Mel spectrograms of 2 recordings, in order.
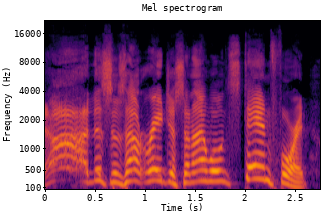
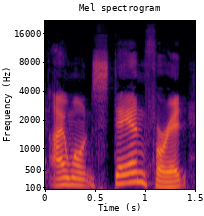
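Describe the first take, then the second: First: Higher-pitched put-on outrage; mock angry yell. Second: Said in the usual way. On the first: Comedian acting out angry travelers in public, mock outraged yell. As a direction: act out a public complaint, mildly overblown. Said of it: "they start yelling and they say".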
